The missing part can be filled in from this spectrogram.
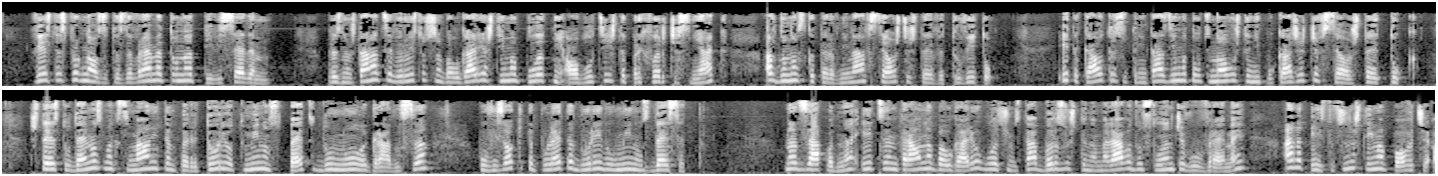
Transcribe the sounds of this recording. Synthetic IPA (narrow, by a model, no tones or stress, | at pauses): viɛst̪ɛspɾoɡnɔzət̪əzɐvɾɛmɛt̪onɐt̪ivisɛd̪ɛm | pɾɛznoʃt̪anɐsɛvɛɾoist̪ot͡ʃnəbɐlˠɡaɾijəʃt̪ɛiməplˠɤt̪niʔɔblˠət̪siːʃt̪ɛpɾɛxvɤɾt͡ʃəsnʲak | ɐ̰vd̪unəfskət̪əɾɐvninafsɛɔʃt̪ɛʃt̪ɛːvɛt̪ɾovit̪o | it̪ɐkaot̪ɾɐsot̪ɾint̪azimət̪əot̪nɔvoʃt̪ɛnipokaʒɛt͡ʃɛfsɛɔʃt̪ɛːt̪uk | ʃt̪ɛːst̪od̪ɛnosmɐksimalˠnit̪ɛmpɛɾɐt̪uɾiot̪minuspɛt̪d̪onulˠəɡɾad̪usə | povisɔki̥t̪ɛpolɛt̪əd̪ʊɾid̪ominusd̪ɛsɛt̪ | nɐd̪zapəd̪nəʔit̪sɛnt̪ɾalˠnəbɐlˠɡaɾijəoblˠɐt͡ʃnost̪abɤɾzʊʃt̪ɛnɐmɐlʲavəd̪oslˠɤnt͡ʃɛvovɾɛmɛɐnɐt̪ist̪ot͡ʃnəʃt̪ɛiməpɔvɛt͡ʃɛʔ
